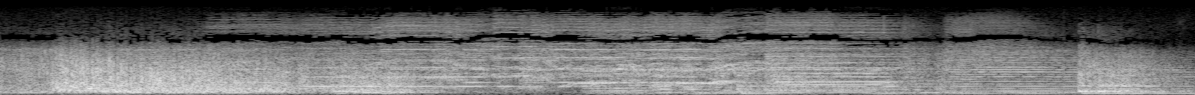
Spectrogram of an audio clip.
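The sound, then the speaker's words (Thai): Storm wind blows loudly against a stone-founded house as the storm dies down: a continuous, full roaring rush that persists throughout, with sustained tonal notes layered over it. “พายุจะหมดแล้ว บ้านของเราทนพายุจริงๆด้วย”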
